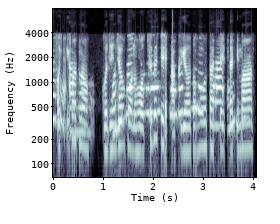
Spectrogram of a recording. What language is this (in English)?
Japanese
